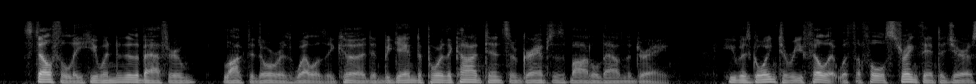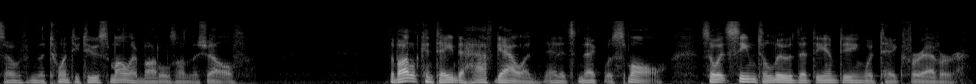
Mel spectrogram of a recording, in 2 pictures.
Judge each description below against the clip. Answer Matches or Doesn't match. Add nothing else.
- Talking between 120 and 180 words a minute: Doesn't match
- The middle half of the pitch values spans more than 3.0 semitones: Matches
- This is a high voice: Doesn't match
